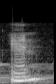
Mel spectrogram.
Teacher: Udara diarahkan melalui hidung dengan ujung lidah menyentuh belakang gigi atas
